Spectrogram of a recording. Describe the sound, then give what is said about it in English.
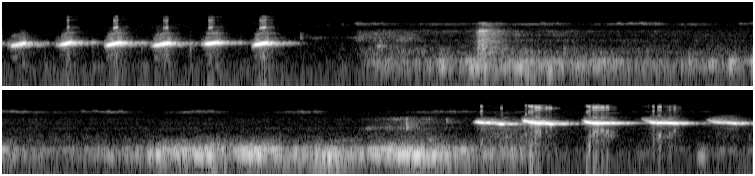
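A person whistles a quick run of five high, piping notes imitating a turkey's kee-kee call. A quiet rustling pause follows, then a turkey hen answers with a similar series of sharper, higher-pitched kee-kee calls. “So that was just me kikiing, but here you go.”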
